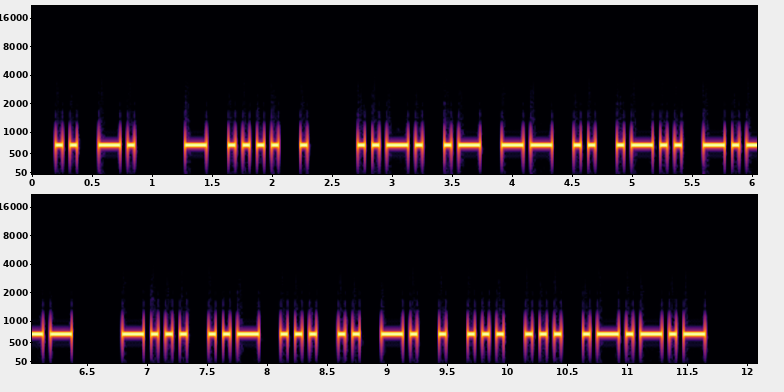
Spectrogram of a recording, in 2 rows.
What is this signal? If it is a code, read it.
Morse code, heard as a keyed tone, about 20 wpm, 700 Hz. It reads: IN THE FAMILY BUSINESS.
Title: Sentences from Top 1000 Words - Review Part 5 - 20wpm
